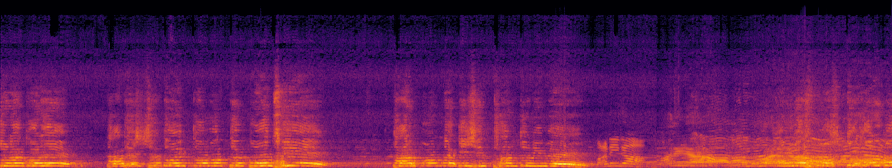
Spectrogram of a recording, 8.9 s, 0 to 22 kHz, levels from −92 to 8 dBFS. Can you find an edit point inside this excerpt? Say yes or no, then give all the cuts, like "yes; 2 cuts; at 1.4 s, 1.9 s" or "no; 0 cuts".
yes; 2 cuts; at 0.9 s, 6.5 s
